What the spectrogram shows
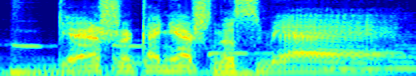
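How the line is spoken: Creaky voice. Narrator (Russian): проскрипел

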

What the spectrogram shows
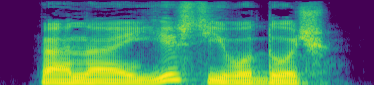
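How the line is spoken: Even-toned explanation. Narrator (Russian): ровным тоном пояснил Томас

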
